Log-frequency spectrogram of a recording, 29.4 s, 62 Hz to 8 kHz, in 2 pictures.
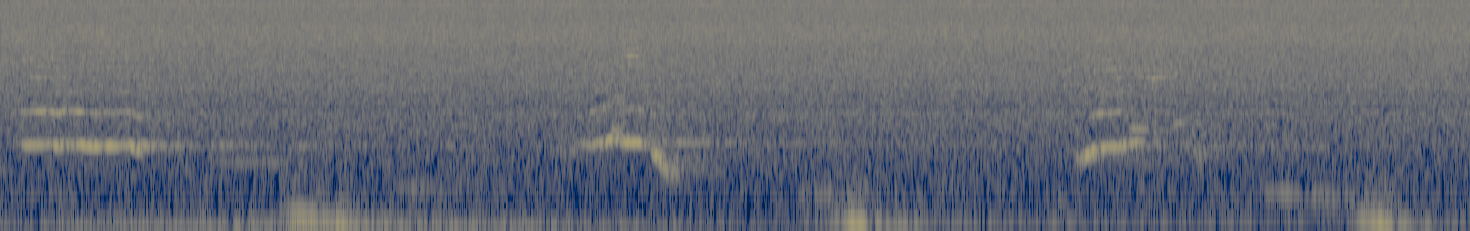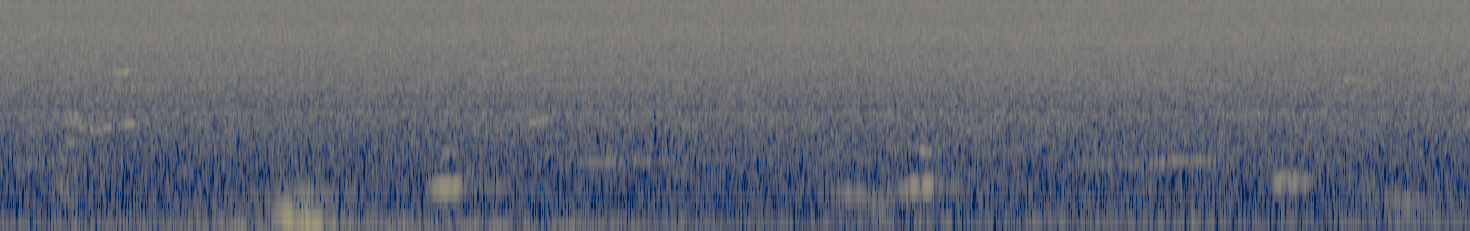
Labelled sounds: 0.2	0.6	humpback whale, 0.80 to 0.83 kHz
5.9	6.3	humpback whale, 0.80 to 1.1 kHz
15.8	16.0	humpback whale, 1.6 to 1.8 kHz

